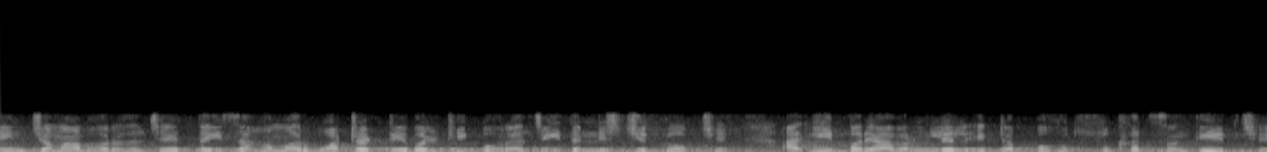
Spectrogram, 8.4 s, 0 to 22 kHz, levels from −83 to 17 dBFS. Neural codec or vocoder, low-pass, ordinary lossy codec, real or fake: none; 5.4 kHz; Opus, 24 kbps; real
